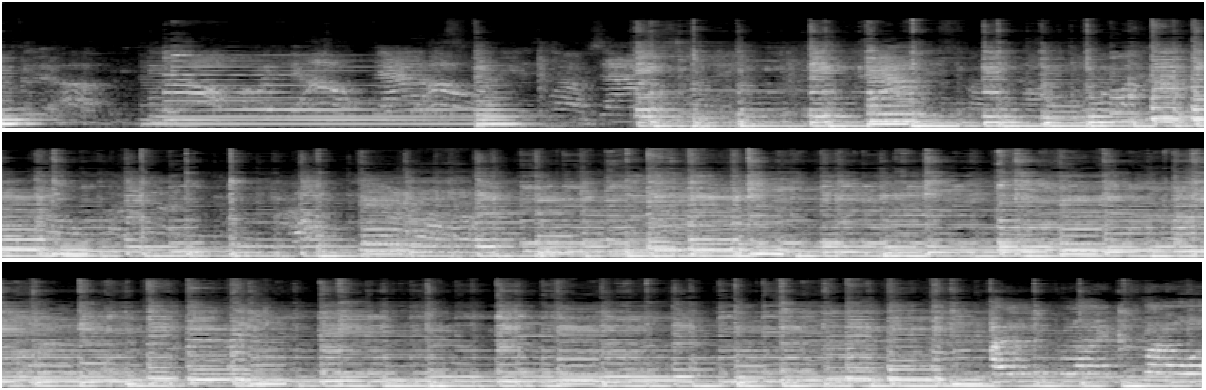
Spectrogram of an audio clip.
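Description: Acoustic guitar playing a song's instrumental introduction. It opens with a few held, ringing chords, then a steady, busy rhythmic pattern starts about four seconds in.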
